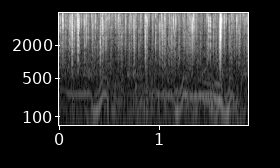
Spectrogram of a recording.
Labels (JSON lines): {"label": "biophony, cascading saw", "recorder": "SoundTrap 600 or HydroMoth"}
